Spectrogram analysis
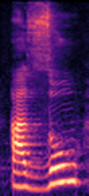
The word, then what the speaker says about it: azul: que acontece você vê dá uma vontade muito grande de falar zapato zumo azul né mas assim não é como é pronunciado no espanhol então é tudo S Então vamos ver agora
